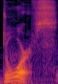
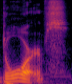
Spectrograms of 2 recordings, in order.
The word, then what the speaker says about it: dwarfs: First is that it's pronounced dwarfs, not dwarves.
